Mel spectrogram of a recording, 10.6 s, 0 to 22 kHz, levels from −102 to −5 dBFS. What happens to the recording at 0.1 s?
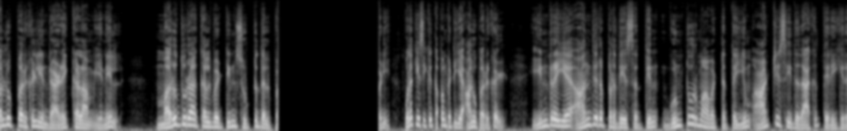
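At 0.1 s the audio is intact, with no fault or disruption to the speech at that point.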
